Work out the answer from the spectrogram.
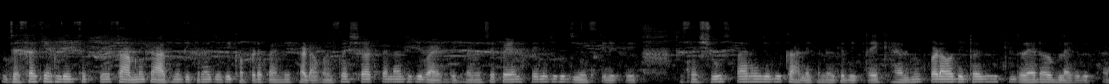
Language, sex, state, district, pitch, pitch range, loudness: Hindi, female, Bihar, East Champaran, 115 Hz, 105-125 Hz, -31 LUFS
